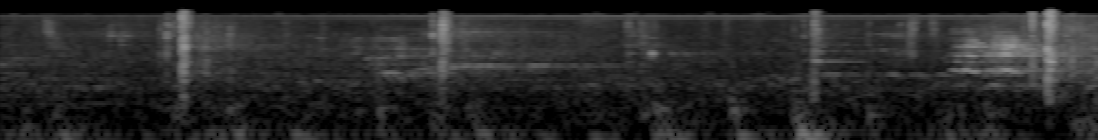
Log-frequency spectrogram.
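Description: Rackets strike a shuttlecock with sharp pops in a large echoing hall.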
